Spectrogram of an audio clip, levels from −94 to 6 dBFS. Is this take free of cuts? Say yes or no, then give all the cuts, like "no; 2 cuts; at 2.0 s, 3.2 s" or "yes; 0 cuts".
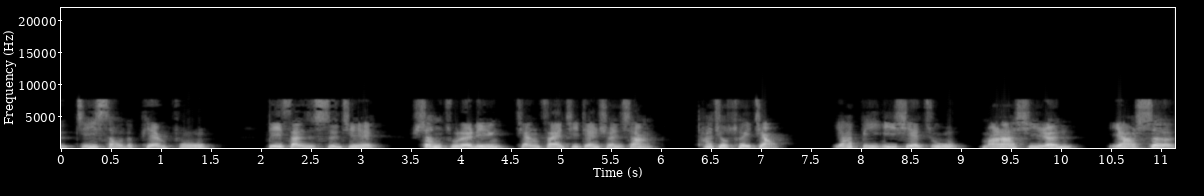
yes; 0 cuts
